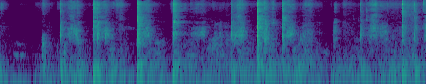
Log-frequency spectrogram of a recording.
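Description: Metal spoons clinking and scraping against ceramic bowls as two children stir a thick slime mixture, in irregular sharp clicks a few times a second.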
